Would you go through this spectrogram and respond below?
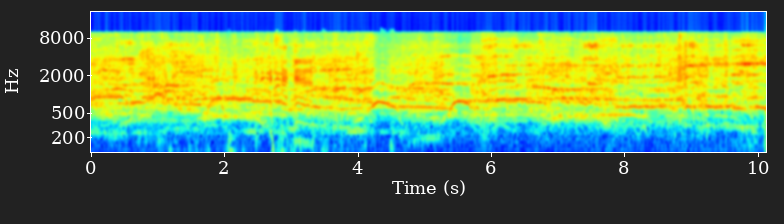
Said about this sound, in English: This is just some random person. This is just an example of what happens when you get booed at the Apollo. Let me hear.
